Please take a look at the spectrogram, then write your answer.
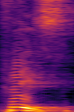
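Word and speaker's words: fridge: sand which এখন আসুন ফ্রিজ এফ আর আই ডি জি ফ্রিজ ফ্রিজ plays তো বন্ধুগণ ডি উচ্চারিত হয় না যতগুলি শব্দ দৃষ্টিত মোস্ট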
